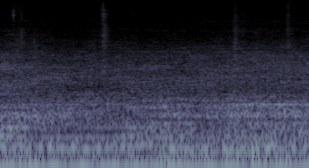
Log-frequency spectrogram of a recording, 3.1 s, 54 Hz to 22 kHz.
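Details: Central AC outdoor unit running during a weeks-long heat wave that reached the high 90s the week before; owner says it sounds pretty good and more level than last year. Steady, even low hum and fan rush, no knocks; normal running.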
